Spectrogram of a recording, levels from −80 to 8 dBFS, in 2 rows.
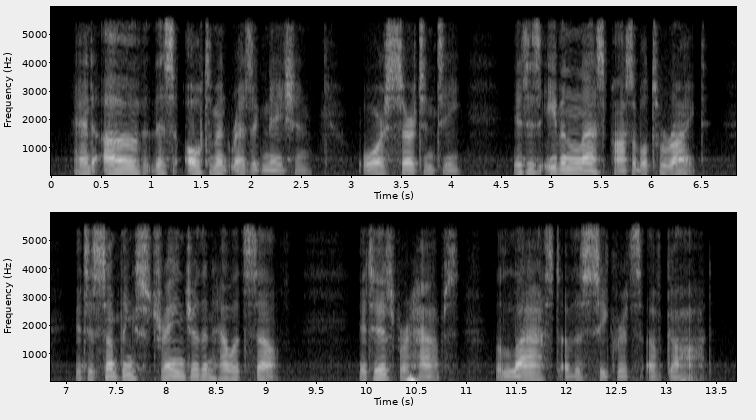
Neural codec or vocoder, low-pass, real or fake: none; 5.4 kHz; real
